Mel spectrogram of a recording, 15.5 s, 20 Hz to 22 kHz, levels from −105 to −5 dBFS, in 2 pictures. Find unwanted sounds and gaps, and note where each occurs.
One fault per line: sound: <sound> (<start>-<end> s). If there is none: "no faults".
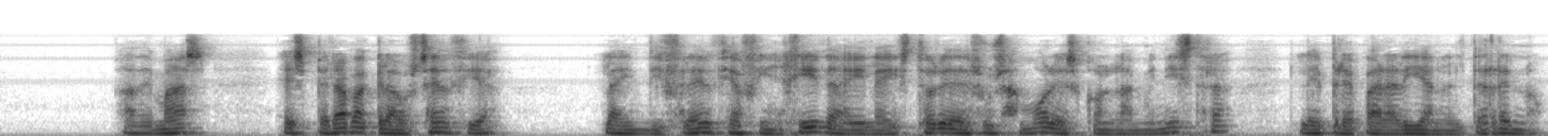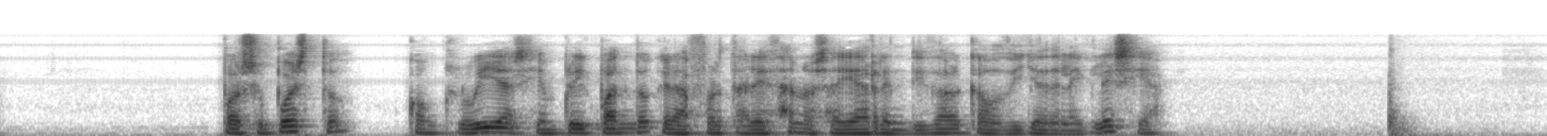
sound: thud (14.7-15.2 s)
